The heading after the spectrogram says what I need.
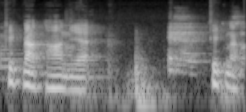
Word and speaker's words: Thich Nhat Hanh: I can't pronounce his name. Is it Thich Nhat Hanh? Thich Nhat Hanh, yeah.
